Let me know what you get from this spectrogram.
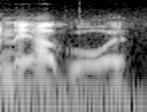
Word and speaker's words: Neagoe: E quindi direi di iniziare subito con una domanda molto generale di Flavio Nigoe, forse è francese, non so come si legga. – Ma semplicemente in italiano si legge Neagoe.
